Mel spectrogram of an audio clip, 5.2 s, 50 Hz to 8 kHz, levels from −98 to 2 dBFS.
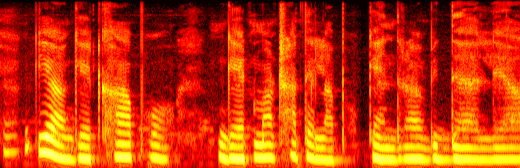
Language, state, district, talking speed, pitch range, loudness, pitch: Idu Mishmi, Arunachal Pradesh, Lower Dibang Valley, 105 wpm, 155-185 Hz, -19 LUFS, 170 Hz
